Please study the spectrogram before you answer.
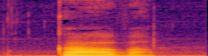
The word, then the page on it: café: France (Île-de-France); [ɛ̃ ka.fe]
